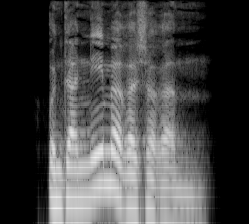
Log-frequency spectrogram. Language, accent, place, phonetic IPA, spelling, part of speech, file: German, Germany, Berlin, [ʊntɐˈneːməʁɪʃəʁəm], unternehmerischerem, adjective, De-unternehmerischerem.ogg
- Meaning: strong dative masculine/neuter singular comparative degree of unternehmerisch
